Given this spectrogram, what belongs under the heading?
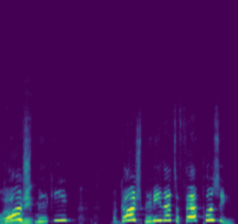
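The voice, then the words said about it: Mickey Mouse cartoon voice impression. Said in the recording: “You got any impersonations? ... Your Mickey one was pretty good.”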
